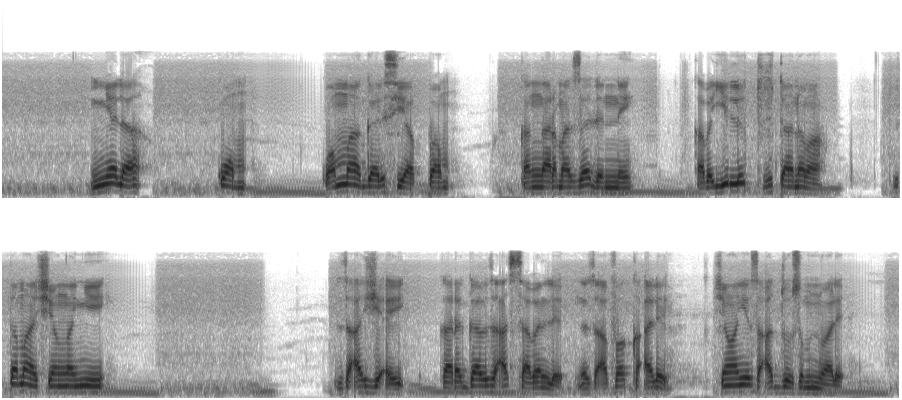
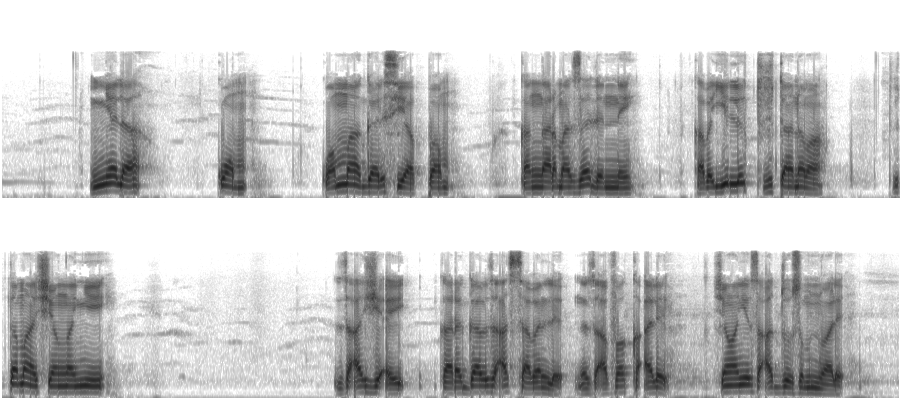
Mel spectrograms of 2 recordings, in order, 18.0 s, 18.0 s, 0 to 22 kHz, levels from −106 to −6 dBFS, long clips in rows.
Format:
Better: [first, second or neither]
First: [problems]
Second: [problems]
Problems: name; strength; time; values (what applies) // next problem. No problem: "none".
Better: second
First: background sound (Guitar); 20 dB below the speech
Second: none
